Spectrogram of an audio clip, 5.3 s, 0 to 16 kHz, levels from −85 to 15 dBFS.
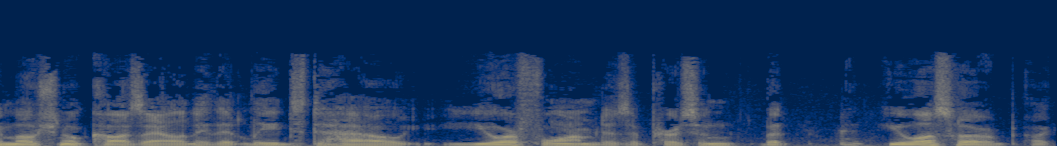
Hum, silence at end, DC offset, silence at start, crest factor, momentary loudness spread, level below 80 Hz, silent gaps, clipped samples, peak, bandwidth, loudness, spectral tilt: none; 0 s; under 0.1%; 0 s; 18 dB; 9 LU; -44 dBFS; none; under 0.1%; -4 dBFS; 10.5 kHz; -24 LUFS; -6 dB/octave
